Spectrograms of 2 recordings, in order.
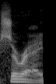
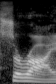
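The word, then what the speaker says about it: Sarray: i believe is zayus say her name soray not sarai as i was saying a week ago i think it's soray sarai's debut on nxt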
